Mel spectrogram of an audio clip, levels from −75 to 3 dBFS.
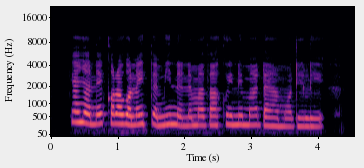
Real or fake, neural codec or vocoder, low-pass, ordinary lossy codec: real; none; 9.9 kHz; none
